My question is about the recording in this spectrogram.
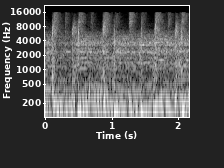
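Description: Instrumental metal mixing black metal and post-rock: distorted electric guitar over bass and a drum kit, with regular drum and cymbal hits several times a second.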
